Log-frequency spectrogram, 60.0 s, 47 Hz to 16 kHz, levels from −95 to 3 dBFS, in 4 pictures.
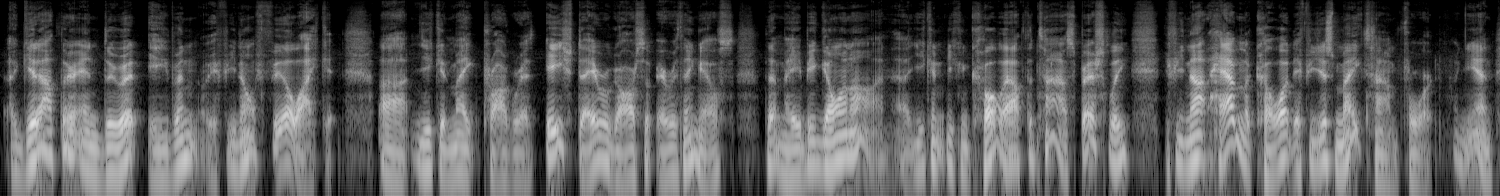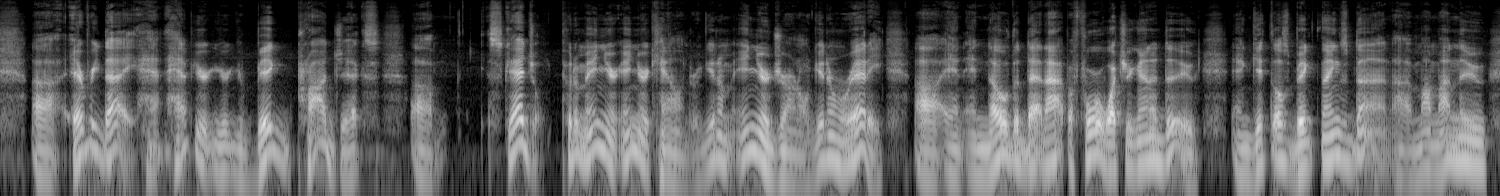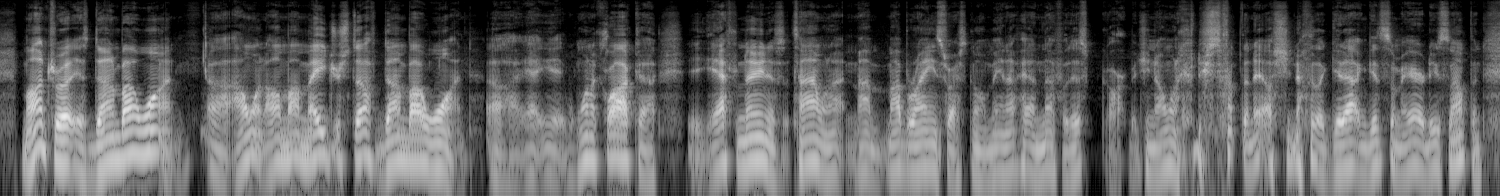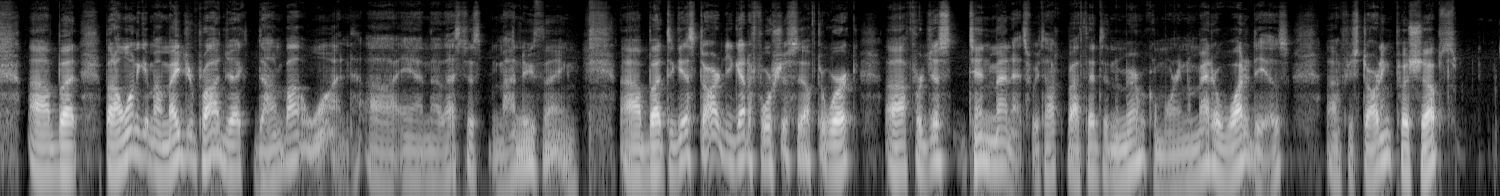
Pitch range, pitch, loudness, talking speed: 90-120 Hz, 105 Hz, -23 LUFS, 220 wpm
